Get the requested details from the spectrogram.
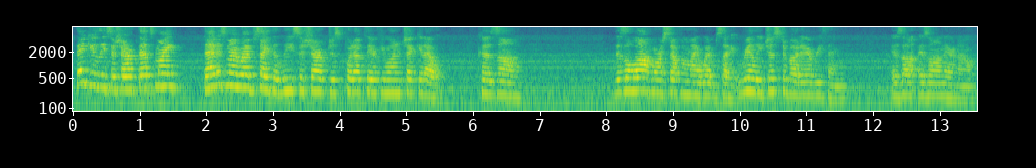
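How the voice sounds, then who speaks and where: Chatty psychic lady on a livestream, rambly, bright voice, echoey and kinda far from the mic. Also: on the high side, moderate pace. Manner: rambling, breaks off mid-thought, chatty. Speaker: live show host and psychic. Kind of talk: casual live chat with viewers, giving psychic impressions. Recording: echoey room, distant mic, faint noise.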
